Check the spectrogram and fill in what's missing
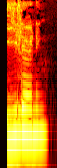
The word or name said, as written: e-learning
